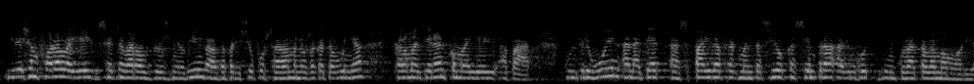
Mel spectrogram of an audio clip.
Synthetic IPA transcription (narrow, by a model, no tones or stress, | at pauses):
iðeʃəɱfɔɾələʎejðisɛd͡zəβaɾəlˠd̪ozmilˠβind̪ələzəpəɾisiofursaðəəmənozəkət̪əluɲə | kələmənt̪enəŋkɔməʎejəpaɾt̪ | kunt̪ɾiβuinənəkɛt̪əspajðəfɾəɡmənt̪əsiokəsempɾəʔaβiŋɡut̪̚biŋkulat̪ələməmɔɾiə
